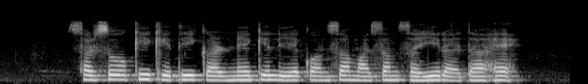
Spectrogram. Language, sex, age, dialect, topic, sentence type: Hindi, female, 18-24, Marwari Dhudhari, agriculture, question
